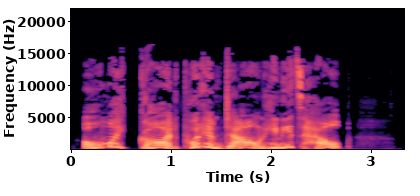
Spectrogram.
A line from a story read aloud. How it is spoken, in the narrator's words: cried Lucy, aghast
